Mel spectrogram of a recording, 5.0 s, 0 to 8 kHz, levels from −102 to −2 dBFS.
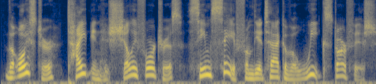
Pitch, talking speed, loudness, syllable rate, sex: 165 Hz, 190 wpm, -20 LUFS, 4.7 syllables/s, male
